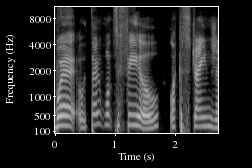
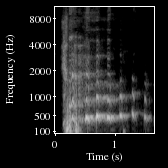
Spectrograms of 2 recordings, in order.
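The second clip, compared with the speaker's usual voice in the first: high bursting laugh; burst of laughter; 14 semitones higher, 3 dB louder than usual. Real, not acted. Laughing at a stranger's smug answer, high laugh. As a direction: laugh out loud at the absurd reply.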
